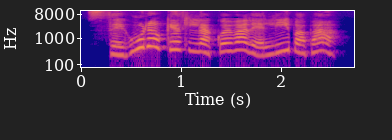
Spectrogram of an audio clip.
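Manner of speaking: loud, high excited exclaim. A narrator's reading. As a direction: burst out with delight. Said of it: "exclamó".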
